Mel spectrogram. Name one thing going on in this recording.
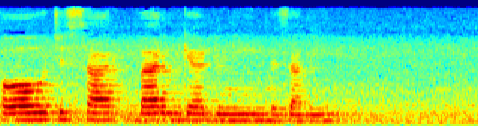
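An elderly woman chants softly and slowly through a phone microphone.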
